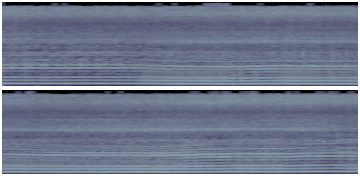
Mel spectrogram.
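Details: Ryobi two-stroke string trimmer that wouldn't start, after carburettor H screw turned counterclockwise for more fuel: strong steady buzz that picks up cleanly with throttle; engine runs much better.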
